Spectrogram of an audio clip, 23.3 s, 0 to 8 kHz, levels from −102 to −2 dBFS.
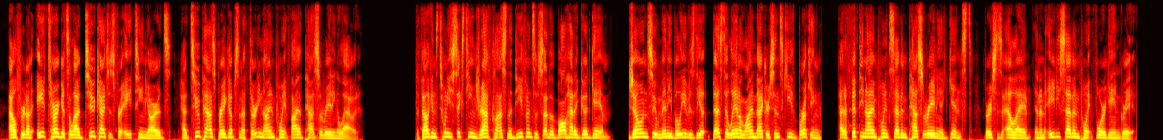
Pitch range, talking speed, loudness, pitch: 165-195 Hz, 155 wpm, -25 LUFS, 185 Hz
